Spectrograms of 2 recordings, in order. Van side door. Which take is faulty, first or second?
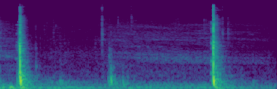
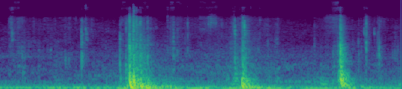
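first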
